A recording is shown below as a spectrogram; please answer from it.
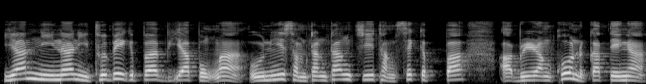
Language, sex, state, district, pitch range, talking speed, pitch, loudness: Garo, female, Meghalaya, West Garo Hills, 195-225 Hz, 95 wpm, 210 Hz, -15 LUFS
